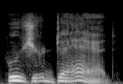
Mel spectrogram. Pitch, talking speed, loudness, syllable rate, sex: 135 Hz, 145 wpm, -17 LUFS, 2.8 syllables/s, male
